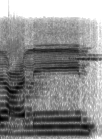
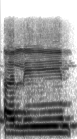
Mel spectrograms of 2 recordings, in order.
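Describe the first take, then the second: First: It begins with a tight, throaty ain sound. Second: It begins with a plain glottal stop. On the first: The one who knows. The speaker calls it right. "आइन से अलीम" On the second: Painful. The speaker calls it wrong. "अदायगी आइन की ना निकाल करके हमजा पढ़े"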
